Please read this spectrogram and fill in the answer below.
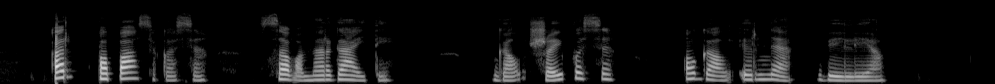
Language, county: Lithuanian, Šiauliai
